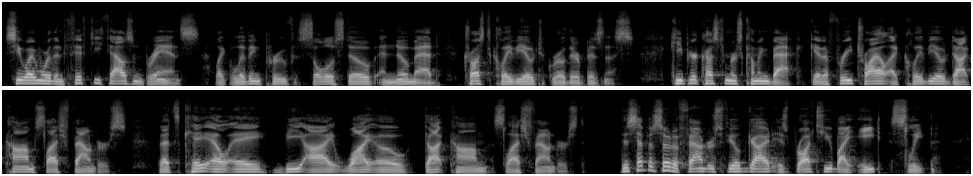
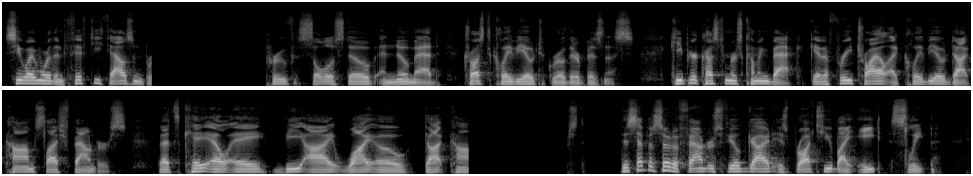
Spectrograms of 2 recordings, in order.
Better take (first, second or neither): first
